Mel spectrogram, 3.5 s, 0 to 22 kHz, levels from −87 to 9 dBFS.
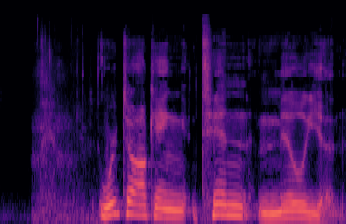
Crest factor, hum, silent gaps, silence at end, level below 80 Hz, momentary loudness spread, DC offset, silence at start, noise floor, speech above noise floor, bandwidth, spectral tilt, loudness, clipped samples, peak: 16 dB; none; none; 0.05 s; -58 dBFS; 11 LU; under 0.1%; 0.4 s; -51 dBFS; 25 dB; 16 kHz; -6.5 dB/octave; -26 LUFS; under 0.1%; -12 dBFS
